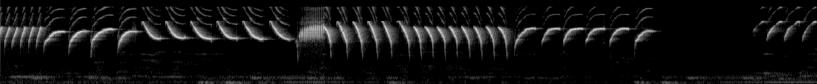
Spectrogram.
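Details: Belgian canary singing: a rapid series of high, downward-sweeping whistled notes rolled together into trills, shifting speed and pitch several times before a brief pause and a new phrase, with no other sounds.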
